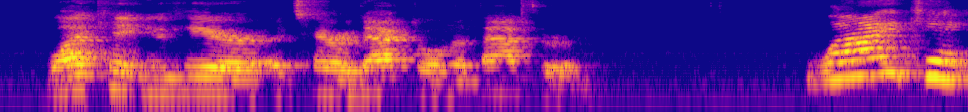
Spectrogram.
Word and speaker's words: pterodactyl: can't you hear a pterodactyl in the bathroom why can't you hear a pterodactyl in the bathroom I don't know because the P is silent oh my goodness oh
